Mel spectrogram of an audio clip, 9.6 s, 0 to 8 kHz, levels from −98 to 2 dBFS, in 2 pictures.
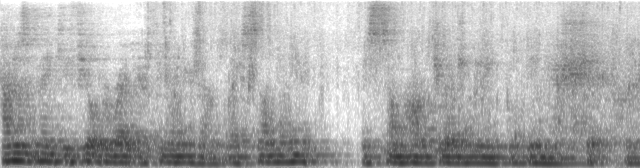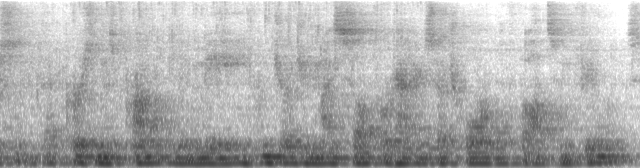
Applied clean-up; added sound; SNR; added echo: neural separator model SepFormer DNS4.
